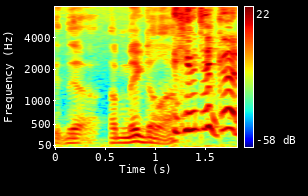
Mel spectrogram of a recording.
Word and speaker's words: amygdala: Let me see if I can say it correctly, the amygdala. You did good, amygdala.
